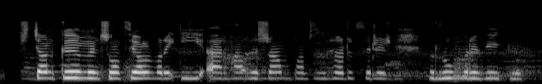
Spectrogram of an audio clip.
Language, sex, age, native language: Icelandic, female, 18-19, Icelandic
